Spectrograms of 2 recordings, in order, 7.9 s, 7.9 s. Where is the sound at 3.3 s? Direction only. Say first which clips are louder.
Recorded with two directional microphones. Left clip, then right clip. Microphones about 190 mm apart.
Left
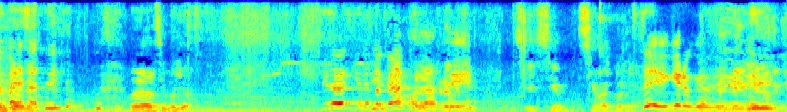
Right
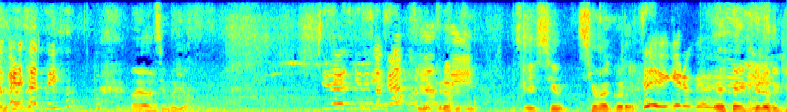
Left 8 dB; 65° left (ahead or behind).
